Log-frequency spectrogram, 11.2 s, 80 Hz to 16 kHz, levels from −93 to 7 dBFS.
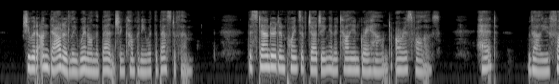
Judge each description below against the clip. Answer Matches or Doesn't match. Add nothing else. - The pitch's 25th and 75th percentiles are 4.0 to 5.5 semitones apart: Doesn't match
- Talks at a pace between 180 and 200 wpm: Doesn't match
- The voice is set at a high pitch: Matches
